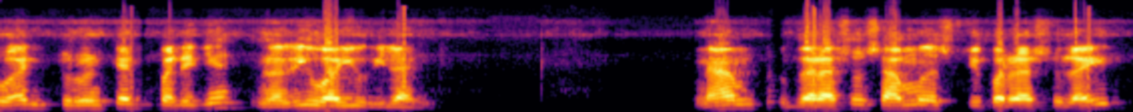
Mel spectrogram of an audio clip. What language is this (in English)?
Malay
